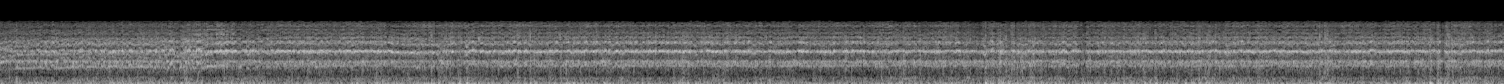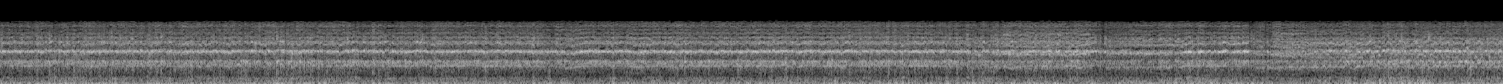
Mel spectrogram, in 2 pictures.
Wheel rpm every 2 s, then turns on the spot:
160, 220, 230, 230, 230, 230, 230, 230, 230, 230, 230, 230, 220, 210, 200.
none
